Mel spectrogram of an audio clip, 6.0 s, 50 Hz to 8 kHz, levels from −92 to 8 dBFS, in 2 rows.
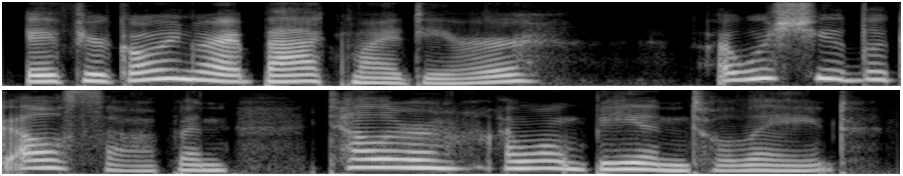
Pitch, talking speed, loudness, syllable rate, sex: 230 Hz, 220 wpm, -18 LUFS, 5.1 syllables/s, female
